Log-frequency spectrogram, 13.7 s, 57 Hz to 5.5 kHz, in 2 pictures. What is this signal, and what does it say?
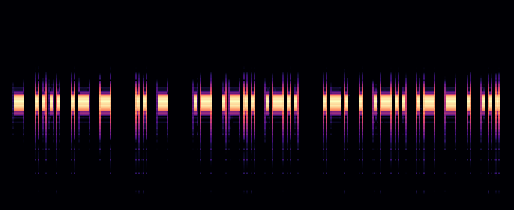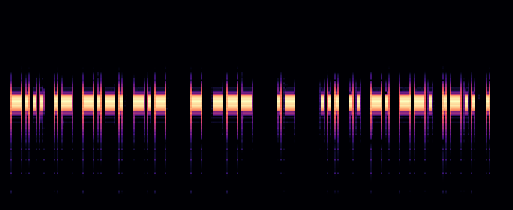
Morse code, heard as a keyed tone, about 25 wpm, 600 Hz. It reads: THAT IT ALL RELATES BACK TO A SINGLE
